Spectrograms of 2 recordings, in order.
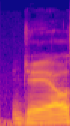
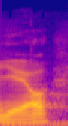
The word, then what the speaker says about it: Yale: But then I realized, my mom couldn't pronounce jail, so she was calling it jail instead of Yale.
